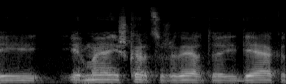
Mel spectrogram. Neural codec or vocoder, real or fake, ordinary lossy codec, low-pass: vocoder, 48 kHz, 128 mel bands, Vocos; fake; Opus, 16 kbps; 14.4 kHz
